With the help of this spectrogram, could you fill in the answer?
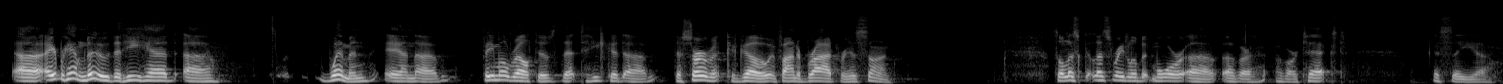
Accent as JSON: {"language": "English", "region": "Texas", "country": "United States", "said": "I'm from East Northeast Texas, but I mean Uz and Buzz."}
